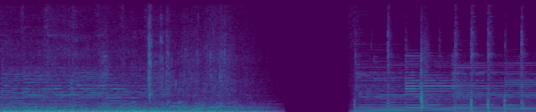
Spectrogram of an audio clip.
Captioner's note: water splashes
